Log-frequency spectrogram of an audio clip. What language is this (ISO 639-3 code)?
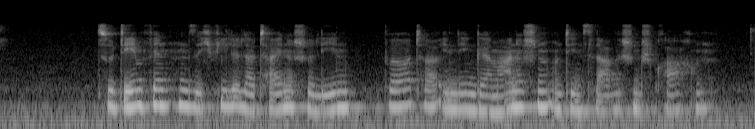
deu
